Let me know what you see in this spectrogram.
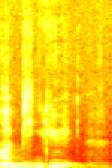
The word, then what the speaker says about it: ambiguë: Alors, ambigu au féminin, disons une conversation ambiguë, ça s'écrit G-U-E avec le tréma sur le E. Ça signifie « prononce le U qui précède, toi lectrice ou toi lecteur ».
